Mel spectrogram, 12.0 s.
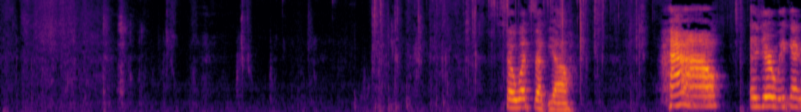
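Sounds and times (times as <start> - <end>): faint crunchy chewing: 1.8 - 10.0, 10.8 - 11.3.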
